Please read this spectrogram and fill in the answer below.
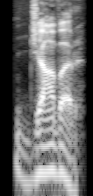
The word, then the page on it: जावर: Hindi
